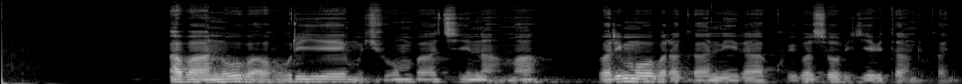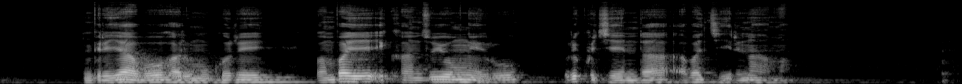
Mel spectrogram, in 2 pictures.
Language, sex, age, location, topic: Kinyarwanda, male, 18-24, Huye, health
